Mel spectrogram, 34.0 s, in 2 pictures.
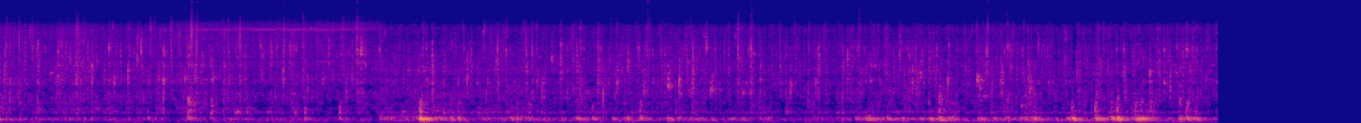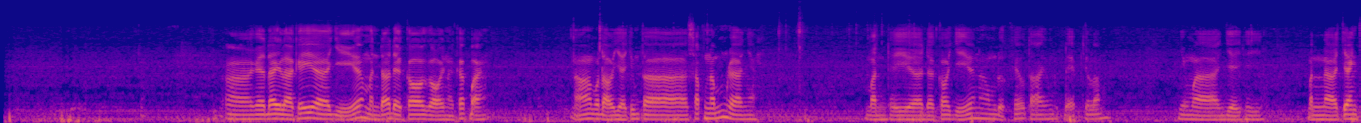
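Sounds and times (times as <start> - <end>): mushrooms deep-frying in oil: 0.0 - 15.2.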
